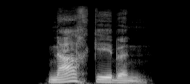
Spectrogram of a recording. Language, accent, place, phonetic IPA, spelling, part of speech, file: German, Germany, Berlin, [ˈnaːxˌɡɛːbn̩], nachgäben, verb, De-nachgäben.ogg
- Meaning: first/third-person plural dependent subjunctive II of nachgeben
